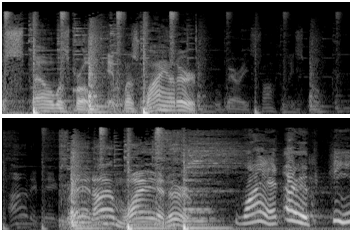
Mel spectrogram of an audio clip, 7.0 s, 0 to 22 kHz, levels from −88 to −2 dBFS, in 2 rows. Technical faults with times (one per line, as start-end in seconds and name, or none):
1.94-4.05 one channel inverted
